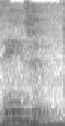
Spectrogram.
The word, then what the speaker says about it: Sehnsucht: It doesn't look like Sehnsucht, does it? But Natalie was nice enough to write this out for me. This doesn't look like Sehnsucht, but that's how you say it, Sehnsucht.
